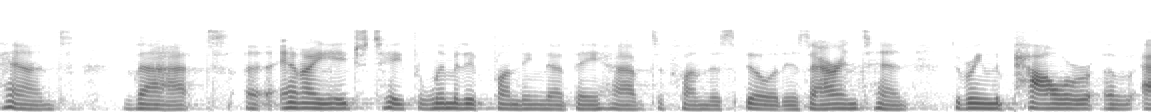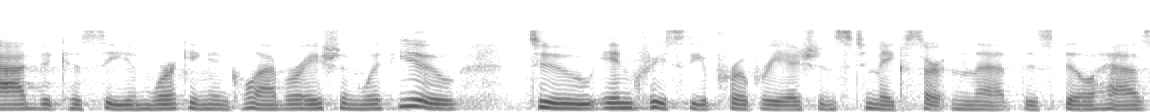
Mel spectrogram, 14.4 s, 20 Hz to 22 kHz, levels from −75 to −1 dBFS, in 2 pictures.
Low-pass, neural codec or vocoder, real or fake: 7.2 kHz; vocoder, 22.05 kHz, 80 mel bands, WaveNeXt; fake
